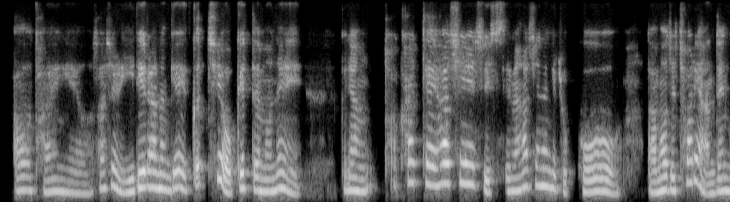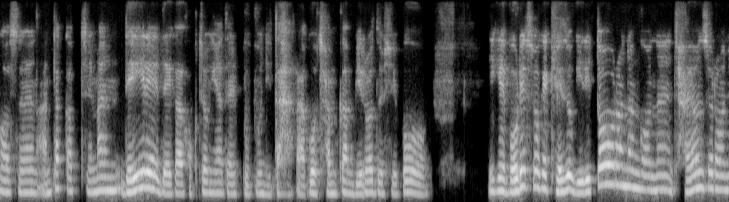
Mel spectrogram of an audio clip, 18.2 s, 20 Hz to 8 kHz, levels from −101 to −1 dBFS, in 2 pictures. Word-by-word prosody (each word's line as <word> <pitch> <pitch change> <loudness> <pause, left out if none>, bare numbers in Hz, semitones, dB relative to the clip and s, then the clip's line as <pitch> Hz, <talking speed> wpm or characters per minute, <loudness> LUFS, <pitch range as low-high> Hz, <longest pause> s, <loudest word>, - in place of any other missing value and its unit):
아 195 0 -4
다행이에요. 170 -4 -6
사실 225 -1 -2
일이라는 220 +5 +2
게 220 -1 0
끝이 280 +6 -1
없기 225 -6 +2
때문에 185 -4 -1 0.5
그냥 195 -1 -1 0.2
터 300 -2 -11
칼퇴하실 295 -1 +1
수 240 -10 -3
있으면 185 +4 -3
하시는 255 +1 -1
게 220 - -1
좋고 170 +1 -2 0.3
나머지 190 +4 +1
처리 315 +5 0
안 145 +1 -1
된 185 +2 -1
것은 165 -2 -2
안타깝지만 195 +1 -2
'내일의 205 +3 +6
내가 150 0 0
걱정해야 160 +2 -5
될 145 0 -7
부분이다.'라고 140 +1 -2
잠깐 150 +1 -2
미뤄두시고 150 -1 -2 0.7
이게 180 0 +2
머릿속에 225 +5 +4
계속 185 -1 +4
일이 175 +3 +3
떠오르는 270 -3 +4
거는 205 -2 -2
자연스러운 210 +2 +1
185 Hz, 310 characters per minute, -22 LUFS, 165-225 Hz, 0.7 s, 내일의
